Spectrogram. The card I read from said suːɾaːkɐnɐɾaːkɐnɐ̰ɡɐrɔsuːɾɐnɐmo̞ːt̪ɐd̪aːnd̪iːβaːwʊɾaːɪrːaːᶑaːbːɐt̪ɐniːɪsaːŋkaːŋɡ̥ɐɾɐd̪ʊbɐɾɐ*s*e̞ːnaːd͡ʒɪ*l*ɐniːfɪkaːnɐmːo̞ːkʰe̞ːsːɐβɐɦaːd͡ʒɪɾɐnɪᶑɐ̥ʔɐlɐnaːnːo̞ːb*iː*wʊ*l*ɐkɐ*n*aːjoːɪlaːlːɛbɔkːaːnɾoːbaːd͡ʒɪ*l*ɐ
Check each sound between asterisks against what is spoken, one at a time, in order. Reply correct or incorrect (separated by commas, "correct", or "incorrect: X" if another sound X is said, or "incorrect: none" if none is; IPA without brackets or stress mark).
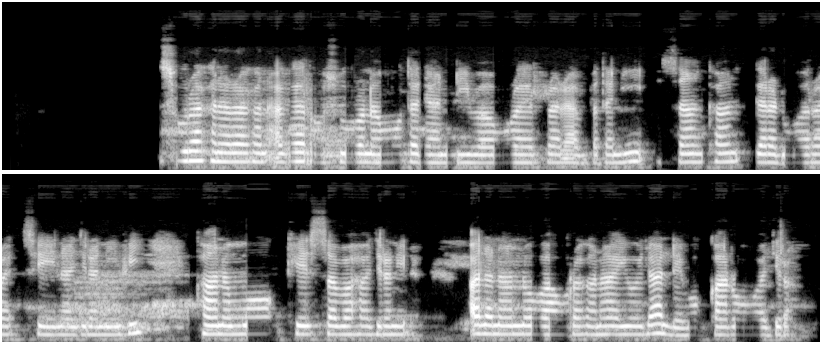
correct, incorrect: ɾ, incorrect: aː, incorrect: ɾ, correct, incorrect: ɾ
